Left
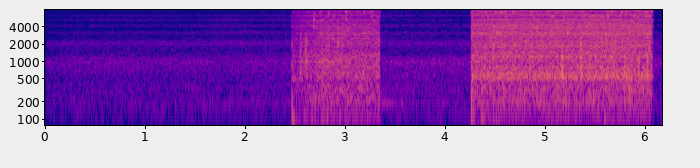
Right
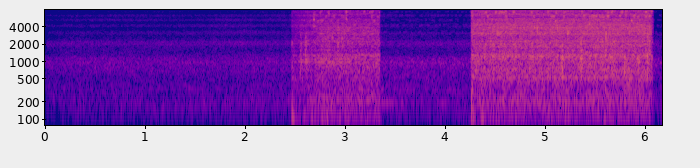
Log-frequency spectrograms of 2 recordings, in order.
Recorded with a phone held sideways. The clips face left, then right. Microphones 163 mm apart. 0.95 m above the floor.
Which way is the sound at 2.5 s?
70° left (ahead or behind).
